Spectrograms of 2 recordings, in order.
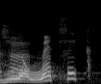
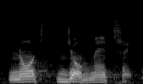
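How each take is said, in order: First: It begins with two syllables, 'jee-oh'. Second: It begins with one syllable, 'joh'. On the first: The speaker calls it right. "we have that line geo" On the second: The speaker calls it wrong. "not jo"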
